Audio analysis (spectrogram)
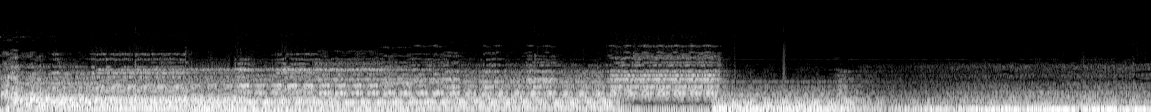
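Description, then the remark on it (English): A loud, steady propeller engine of an amphibious plane in flight, flying north past the Blue River into lake country, drones throughout, a dense rumbling hum with layered tones that holds constant, dipping briefly before resuming at full strength. “It's a good thing this is an amphibious plane.”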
